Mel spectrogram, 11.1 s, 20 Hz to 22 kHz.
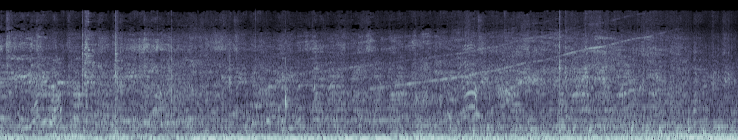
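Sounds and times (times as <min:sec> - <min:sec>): dance music with heavy bass: 0:00.0 - 0:11.0.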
